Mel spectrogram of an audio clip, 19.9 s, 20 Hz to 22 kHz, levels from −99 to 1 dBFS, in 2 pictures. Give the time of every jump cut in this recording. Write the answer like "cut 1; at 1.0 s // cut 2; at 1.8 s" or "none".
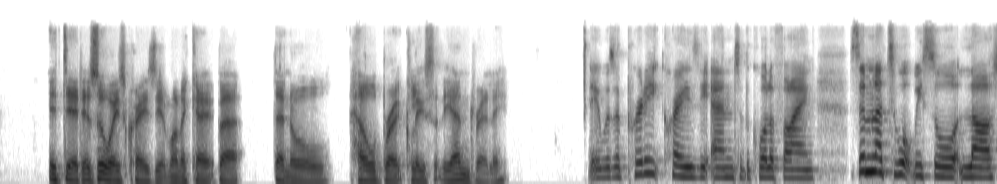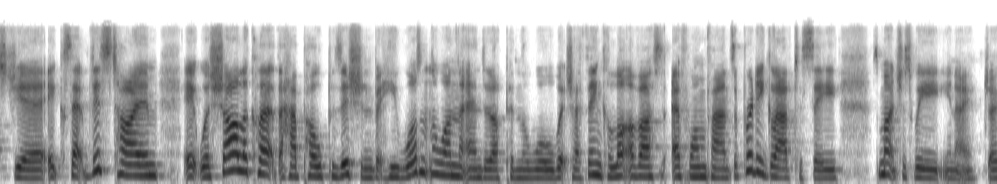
cut 1; at 2.1 s // cut 2; at 5.9 s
